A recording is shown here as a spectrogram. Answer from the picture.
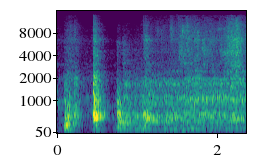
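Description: Running water pours steadily into a pan with stuck-on food at a sink, preceded by a few quick clanks of cookware, with a continuous hiss rising slightly as it fills; moderately loud.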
